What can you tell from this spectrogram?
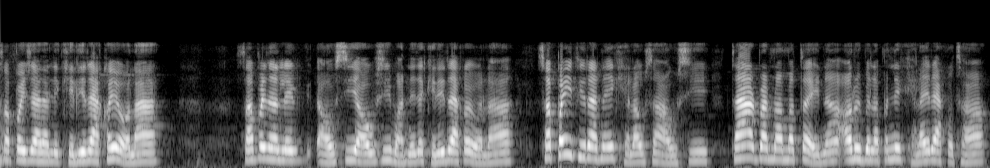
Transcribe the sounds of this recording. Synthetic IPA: sʌbʌjd͡zanalekʰeliɾakʰʌjɦola | sʌbʌjd͡zanaleɦʌwsiawsibʱʌnːetʌkʰeliɾakʰʌjɦola | sʌbʌjt̪iɾanʌjkʰelawt͡sʰʌawsi | t͡sarbaɽmamat̪ʌɦʌjnʌʔʌɾubelapʌnikʰelajɾakot͡sʰʌ

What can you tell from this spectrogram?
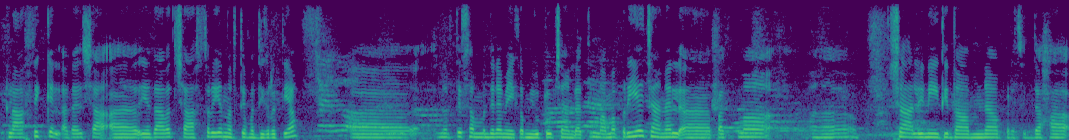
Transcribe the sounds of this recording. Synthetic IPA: klaːsikʲːɐlʔɐ̰ðaːjɐðɕa̰eːðaːʋɐd̪ɨɕaːst̪riːjɐnɾɨt̪jɐmɐd̪ʱikɾɨt̪jɐ | niɾt̪jɐsɐmbɐnd̪ʱinɐmeːkɐmjuːʈjuːb̚t͡ɕaːnɐlaːt̪ːimɐmːɐpriːjɐt͡ɕaːnɐlpɐt̪mɐ | ʃaːliniːt̪inaːmnɐprɐsid̪ːɐhɐ

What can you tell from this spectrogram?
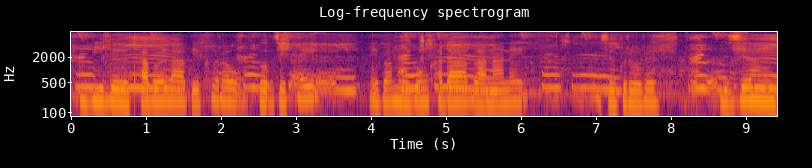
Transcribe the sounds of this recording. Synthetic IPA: bilɯtʰabɯlabepʰɯɾawb̥ɯʔzekʰaj | ebamɯɡuŋkʰadalananɯj | zɯɡɾɯɾɯ | zɯŋ

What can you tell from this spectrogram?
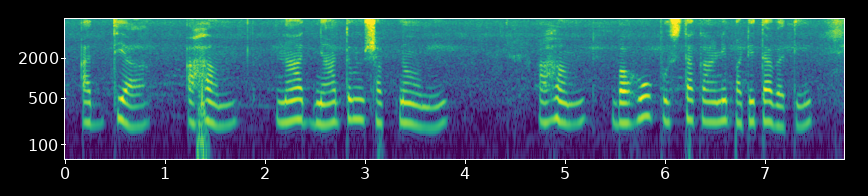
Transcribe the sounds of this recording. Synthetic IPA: ɐd̪ja | ɐɦɐm | naːd̪ɲaːt̪umʃɐkɳoːmi | ɐɦɐmbɐɦupust̪ɐkaːɳipɐʈit̪ɐʋɐt̪i

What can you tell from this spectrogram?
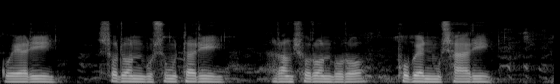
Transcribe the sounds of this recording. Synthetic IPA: ɡɔjaɾi | sɔdɔnbusuŋutaɾiɾamsɔɾɔnbɔɾɔpʰɔbenmusaɾi

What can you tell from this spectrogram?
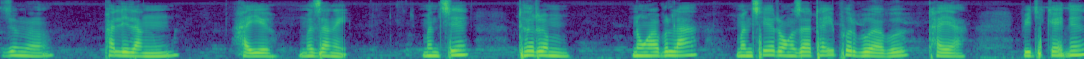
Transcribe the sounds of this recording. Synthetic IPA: zɯŋɯ | pʰalilaŋ | hajɯ | mɯzaŋɯj | mɯnse | tʰɯɾɯm | nɔŋabɯla | mɯnseɾɔŋzatʰajpʰɯɾbɯaβɯtʰajabidikajnɯ

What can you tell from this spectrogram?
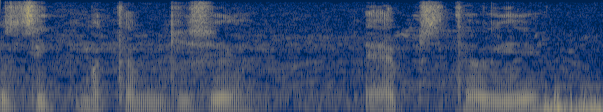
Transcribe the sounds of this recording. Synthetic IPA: izik̚mɐtʰɐmɡise | ep̚stʰɐɡi

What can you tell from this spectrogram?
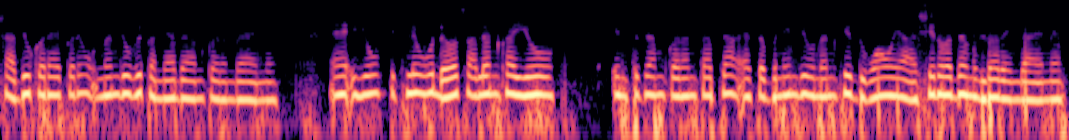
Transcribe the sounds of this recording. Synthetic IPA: ʃaːd̪ʱjũkɐɾaːekəɾẽʊn̤ənɪ̆d͡ʑobʱikɐnjad̪aːnkɐɾə̃nd̪aɦɪn | ɛ̃ːʔɪɦopɪt͡ʃʰleʋoɗɐsaːlonɪ̆kʰaɪɦo | ɪ̃nt̪əzaːmkɐɾənt̪ʰapjãɛ̃ːsɐbʱninɪd͡ʑiʊn̤ənɪ̆kʰed̪uãõjãaːʃiːɾʋaːd̪mɪld̪aɾɐɦĩːnd̪aɦɪn

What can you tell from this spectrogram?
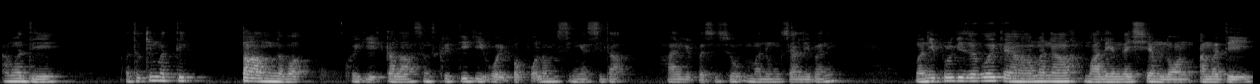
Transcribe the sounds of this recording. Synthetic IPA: ɐmɐdi | ɐduɡimɐtik̚ | taŋnɐbɐ | ɐkʰojɡikɐlasɐnskɾitiɡiʔojbɐpʰo̰lɐmsiŋɐsidɐ | hajɾibɐsisumɐnuŋt͡ʃalibɐni | mɐnipuɾɡizɐɡojkɐjaɐmɐnɐmalemlɐjsemlonɐmɐdi

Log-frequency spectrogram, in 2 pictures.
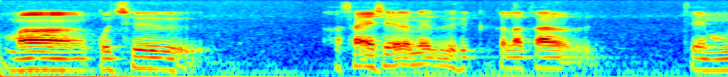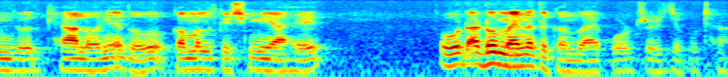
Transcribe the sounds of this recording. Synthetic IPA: mãːkʊd͡ʑʱʊ̆ | ɐsãeʃɐɦəɾmḛ̃ɦɪkːɐlaːka̰ːɾ | t̪ʰemʊ̃ɦɪ̃ɲd͡ʑoxʰjaːlɦɐɲet̪ʰokɐməlkɪʃmiaːɦe | ʊɦoɗaːɖʱomɐɦnət̪kɐ̃nd̪oaːɦepoːɾʈɾeʈd͡ʑeːpʊʈʰijãː

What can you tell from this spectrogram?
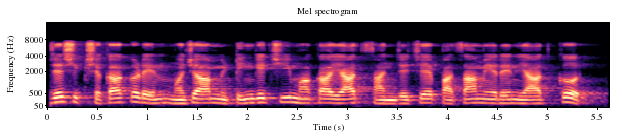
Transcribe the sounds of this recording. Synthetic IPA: d͡ʑeɕikʂəkakəɽenm̤əd͡ʑʱamiʈiŋɡet͡ɕiːm̤akajad̪sãɲd͡ʑet͡ɕepat͡sãmeɾenjad̪kəɾ

